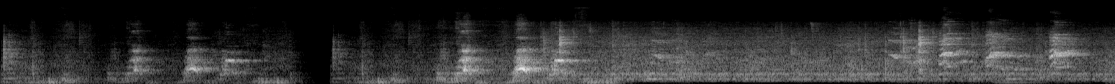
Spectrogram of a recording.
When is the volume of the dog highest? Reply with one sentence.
The loudest moment of the dog is at 5 seconds.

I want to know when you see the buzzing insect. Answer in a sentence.
You can hear the buzzing insect from 5.2 to 11.1 s.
